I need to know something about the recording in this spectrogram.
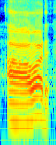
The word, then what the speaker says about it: our: OU है ना, तो उसका उच्चारण यहाँ पर आव हो जाता है। क्या होता है? आव, ओके। और आर का र, तो हो गया आवर।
